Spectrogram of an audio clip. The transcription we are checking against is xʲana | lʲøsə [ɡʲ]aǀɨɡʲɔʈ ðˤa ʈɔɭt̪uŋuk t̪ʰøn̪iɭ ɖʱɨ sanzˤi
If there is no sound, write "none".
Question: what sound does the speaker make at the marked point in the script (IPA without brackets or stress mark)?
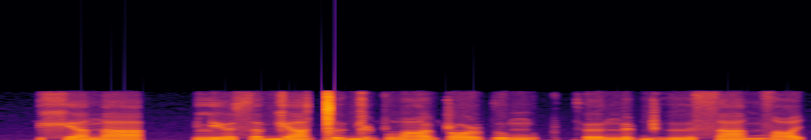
ɡʲ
